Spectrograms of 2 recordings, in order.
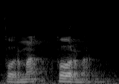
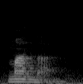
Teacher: the stress goes on the penultimate syllable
